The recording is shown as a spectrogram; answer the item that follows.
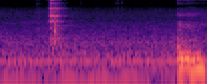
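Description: A metal spoon clinks once against a ceramic bowl as cooked rice is scooped into it, a sharp click about half a second in, then a louder, duller knock just before the end, over a faint steady hum.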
